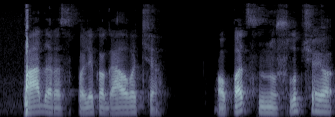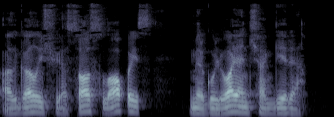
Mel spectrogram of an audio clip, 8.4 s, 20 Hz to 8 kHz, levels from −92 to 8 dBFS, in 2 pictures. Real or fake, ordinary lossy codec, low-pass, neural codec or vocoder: fake; MP3, 32 kbps; 7.2 kHz; vocoder, 24 kHz, 100 mel bands, Vocos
